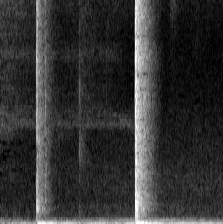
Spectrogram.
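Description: Two laptop keyboard key presses about a second apart, the second louder. The second is the Enter key that runs the corrected command.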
